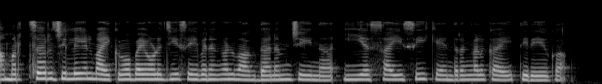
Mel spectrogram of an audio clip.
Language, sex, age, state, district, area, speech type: Malayalam, female, 18-30, Kerala, Palakkad, urban, read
